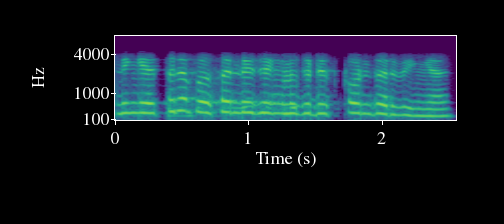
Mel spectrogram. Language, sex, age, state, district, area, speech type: Tamil, female, 30-45, Tamil Nadu, Thoothukudi, rural, conversation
